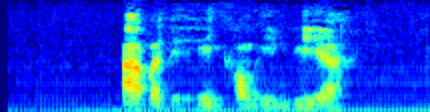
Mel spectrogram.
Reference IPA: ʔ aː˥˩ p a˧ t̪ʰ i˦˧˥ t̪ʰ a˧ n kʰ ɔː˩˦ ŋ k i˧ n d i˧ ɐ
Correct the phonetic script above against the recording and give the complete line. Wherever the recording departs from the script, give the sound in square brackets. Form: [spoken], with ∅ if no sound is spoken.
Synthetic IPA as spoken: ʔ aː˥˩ p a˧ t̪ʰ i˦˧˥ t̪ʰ [i˧] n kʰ ɔː˩˦ ŋ [ʔ] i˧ n d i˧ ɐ

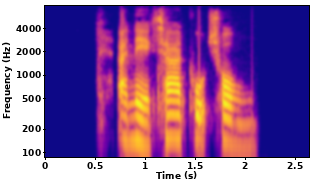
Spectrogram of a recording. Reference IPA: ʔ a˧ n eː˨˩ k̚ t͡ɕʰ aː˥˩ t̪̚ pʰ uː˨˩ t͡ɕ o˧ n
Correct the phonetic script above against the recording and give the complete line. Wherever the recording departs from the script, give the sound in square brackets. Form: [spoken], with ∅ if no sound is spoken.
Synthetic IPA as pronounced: ʔ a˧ n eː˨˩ k̚ t͡ɕʰ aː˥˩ t̪̚ pʰ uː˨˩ [t͡ɕʰ] o˧ [ŋ]

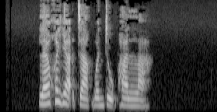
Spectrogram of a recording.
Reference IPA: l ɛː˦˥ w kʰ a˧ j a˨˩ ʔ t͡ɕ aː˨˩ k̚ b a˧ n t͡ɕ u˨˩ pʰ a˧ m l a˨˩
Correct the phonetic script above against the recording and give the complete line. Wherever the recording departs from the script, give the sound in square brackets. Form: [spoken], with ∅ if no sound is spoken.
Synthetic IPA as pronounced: l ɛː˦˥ w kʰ a˧ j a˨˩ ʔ t͡ɕ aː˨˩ k̚ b a˧ n t͡ɕ u˨˩ pʰ a˧ [n] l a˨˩

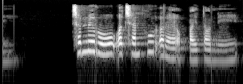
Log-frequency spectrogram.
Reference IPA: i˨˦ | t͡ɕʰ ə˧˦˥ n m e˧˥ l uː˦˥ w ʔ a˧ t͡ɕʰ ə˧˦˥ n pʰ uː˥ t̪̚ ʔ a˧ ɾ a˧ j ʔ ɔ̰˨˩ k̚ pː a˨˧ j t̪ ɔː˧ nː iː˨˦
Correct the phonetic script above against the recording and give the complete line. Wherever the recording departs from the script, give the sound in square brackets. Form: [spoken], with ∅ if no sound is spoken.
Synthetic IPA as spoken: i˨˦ | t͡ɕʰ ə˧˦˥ n m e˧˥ [ɾ] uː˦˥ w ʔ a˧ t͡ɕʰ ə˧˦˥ n pʰ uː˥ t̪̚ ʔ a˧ ɾ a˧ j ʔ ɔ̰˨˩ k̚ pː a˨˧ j t̪ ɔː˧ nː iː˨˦

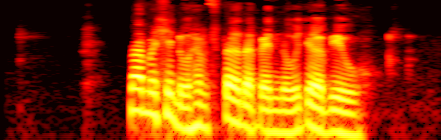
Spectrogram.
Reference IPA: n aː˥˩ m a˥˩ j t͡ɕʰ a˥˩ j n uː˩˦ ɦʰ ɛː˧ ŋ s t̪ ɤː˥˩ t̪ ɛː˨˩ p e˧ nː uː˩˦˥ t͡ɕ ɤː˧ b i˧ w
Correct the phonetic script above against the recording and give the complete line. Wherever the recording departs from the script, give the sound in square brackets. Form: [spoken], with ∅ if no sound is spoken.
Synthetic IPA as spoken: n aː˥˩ m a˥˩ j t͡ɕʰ a˥˩ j n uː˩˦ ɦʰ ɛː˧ [m] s t̪ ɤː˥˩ t̪ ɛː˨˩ p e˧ nː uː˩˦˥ t͡ɕ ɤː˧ b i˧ w

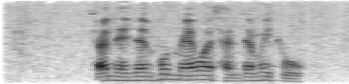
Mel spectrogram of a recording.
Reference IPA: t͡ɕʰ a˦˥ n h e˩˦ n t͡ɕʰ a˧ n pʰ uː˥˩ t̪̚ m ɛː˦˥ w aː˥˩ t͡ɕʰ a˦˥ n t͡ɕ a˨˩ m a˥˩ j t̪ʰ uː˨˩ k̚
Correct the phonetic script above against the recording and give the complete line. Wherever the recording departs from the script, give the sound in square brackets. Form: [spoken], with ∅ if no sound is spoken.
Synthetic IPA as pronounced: t͡ɕʰ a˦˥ n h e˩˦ n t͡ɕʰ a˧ n pʰ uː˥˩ t̪̚ m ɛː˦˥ w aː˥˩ t͡ɕʰ a˦˥ n t͡ɕ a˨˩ m a˥˩ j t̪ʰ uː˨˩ k̚

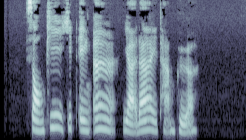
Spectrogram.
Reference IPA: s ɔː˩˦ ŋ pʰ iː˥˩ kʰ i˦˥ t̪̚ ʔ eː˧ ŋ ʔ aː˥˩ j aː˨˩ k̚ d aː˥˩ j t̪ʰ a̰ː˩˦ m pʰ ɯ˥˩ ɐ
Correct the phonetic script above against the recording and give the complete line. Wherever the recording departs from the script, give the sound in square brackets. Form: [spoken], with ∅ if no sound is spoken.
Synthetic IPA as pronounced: s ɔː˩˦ ŋ pʰ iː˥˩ kʰ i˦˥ t̪̚ ʔ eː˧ ŋ ʔ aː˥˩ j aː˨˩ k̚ d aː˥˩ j t̪ʰ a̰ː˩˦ m pʰ [ɯ˨˩˦] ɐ

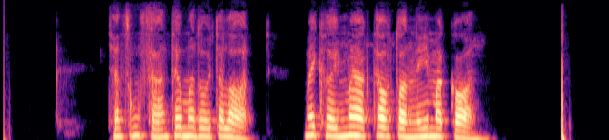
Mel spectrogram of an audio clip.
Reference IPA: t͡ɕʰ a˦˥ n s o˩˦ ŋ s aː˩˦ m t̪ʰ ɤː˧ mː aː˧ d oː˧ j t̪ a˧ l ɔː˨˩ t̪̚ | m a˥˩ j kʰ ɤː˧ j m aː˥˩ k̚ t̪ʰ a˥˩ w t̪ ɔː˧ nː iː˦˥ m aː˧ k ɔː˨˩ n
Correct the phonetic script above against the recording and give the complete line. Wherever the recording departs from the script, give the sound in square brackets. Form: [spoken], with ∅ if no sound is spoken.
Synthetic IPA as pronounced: t͡ɕʰ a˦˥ n s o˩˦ ŋ s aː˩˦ [n] t̪ʰ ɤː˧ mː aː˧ d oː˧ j t̪ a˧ l ɔː˨˩ t̪̚ | m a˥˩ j kʰ ɤː˧ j m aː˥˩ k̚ t̪ʰ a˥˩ w t̪ ɔː˧ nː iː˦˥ m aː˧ k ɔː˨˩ n

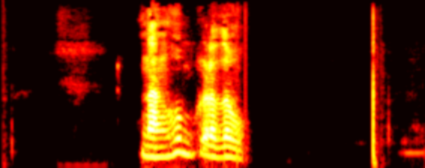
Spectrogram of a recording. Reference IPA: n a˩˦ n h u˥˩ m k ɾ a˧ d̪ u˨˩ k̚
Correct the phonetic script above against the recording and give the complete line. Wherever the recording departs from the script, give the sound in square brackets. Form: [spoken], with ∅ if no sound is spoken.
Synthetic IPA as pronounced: n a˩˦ [ŋ] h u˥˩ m k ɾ a˧ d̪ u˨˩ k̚

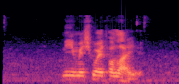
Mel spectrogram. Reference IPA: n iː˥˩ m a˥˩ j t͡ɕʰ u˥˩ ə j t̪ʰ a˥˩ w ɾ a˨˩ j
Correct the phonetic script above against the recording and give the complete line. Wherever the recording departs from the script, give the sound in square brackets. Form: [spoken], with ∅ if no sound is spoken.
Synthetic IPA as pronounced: n iː˥˩ m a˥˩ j t͡ɕʰ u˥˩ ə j t̪ʰ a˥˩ w ɾ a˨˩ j

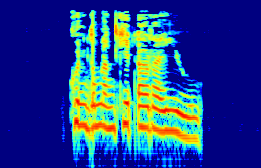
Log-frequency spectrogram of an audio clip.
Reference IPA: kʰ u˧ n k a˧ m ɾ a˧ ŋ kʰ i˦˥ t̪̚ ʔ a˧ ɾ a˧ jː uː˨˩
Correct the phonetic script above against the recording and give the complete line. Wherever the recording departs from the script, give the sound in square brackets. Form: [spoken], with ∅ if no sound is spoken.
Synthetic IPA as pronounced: kʰ u˧ n k a˧ m [l] a˧ ŋ kʰ i˦˥ t̪̚ ʔ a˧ ɾ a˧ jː uː˨˩

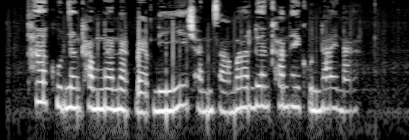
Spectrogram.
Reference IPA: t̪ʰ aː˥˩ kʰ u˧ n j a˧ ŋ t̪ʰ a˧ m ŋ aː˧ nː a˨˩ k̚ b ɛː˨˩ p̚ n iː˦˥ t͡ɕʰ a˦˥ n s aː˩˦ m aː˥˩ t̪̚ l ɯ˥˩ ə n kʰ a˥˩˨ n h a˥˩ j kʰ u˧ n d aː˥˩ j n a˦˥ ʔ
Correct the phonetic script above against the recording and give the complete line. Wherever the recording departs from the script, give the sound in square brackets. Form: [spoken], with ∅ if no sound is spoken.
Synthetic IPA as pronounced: t̪ʰ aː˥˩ kʰ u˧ n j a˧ ŋ t̪ʰ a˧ m ŋ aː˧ nː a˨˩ k̚ b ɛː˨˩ p̚ n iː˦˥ t͡ɕʰ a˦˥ n s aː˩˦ m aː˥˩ t̪̚ l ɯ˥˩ ə n kʰ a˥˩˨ n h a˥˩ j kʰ u˧ n d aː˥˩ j n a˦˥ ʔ

